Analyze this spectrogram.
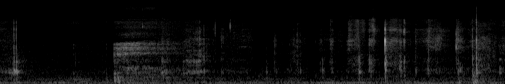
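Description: Paper pages of a large photobook being handled by hand: soft rustling with scattered light clicks and ticks.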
